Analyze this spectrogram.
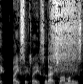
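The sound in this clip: Pepsi Max poured from a bottle to top up a vodka, heard as a steady bright fizzing hiss under a man's talking.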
